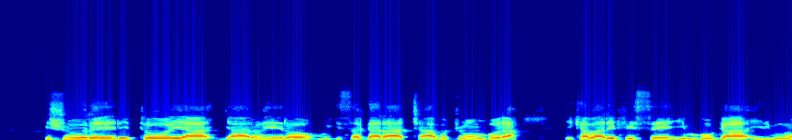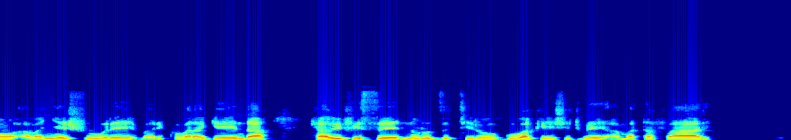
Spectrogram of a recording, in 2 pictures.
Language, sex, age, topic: Rundi, male, 36-49, education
